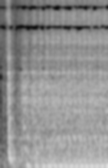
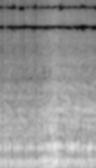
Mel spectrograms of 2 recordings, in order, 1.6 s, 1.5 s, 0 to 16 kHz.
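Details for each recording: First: 1994 Mariner 30 hp outboard after a carb clean, on a restart: sharp start then steady starter churn without catching, cranking but not running. It is suspected to be flooded. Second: 1994 Mariner 30 hp two-stroke outboard running in a test bucket after a carburetor clean and lower unit service. A short burst of clatter picks up cleanly when the throttle is blipped. Normal throttle response.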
